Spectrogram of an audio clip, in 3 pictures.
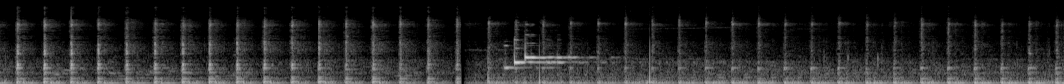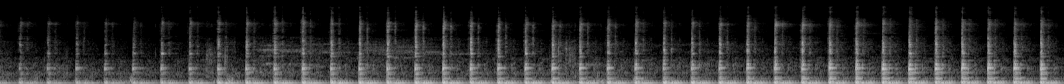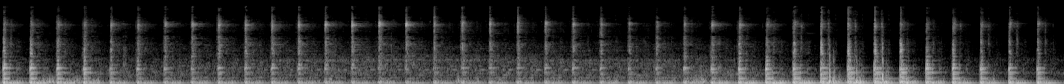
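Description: Royal Enfield Standard 350 single-cylinder engine idling through a Patiala silencer on the stock bend pipe: an even, steady beat of exhaust thumps, about five a second. A brief higher-pitched sound comes about five seconds in.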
